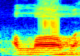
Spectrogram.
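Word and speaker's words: الله: Allahu akbar tidak boleh lafal Allahu jangan terlalu panjang bacanya Allah itu kan Mad Thobi'i Mad Thobi'i itu kan berapa Dua Alif Allahu akbar kalau terlalu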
